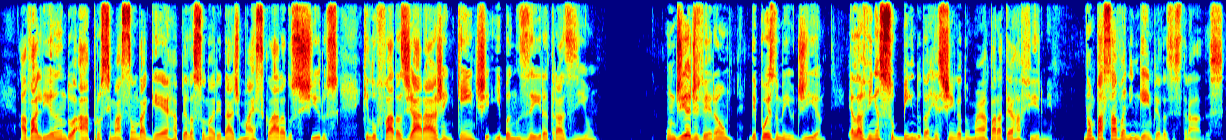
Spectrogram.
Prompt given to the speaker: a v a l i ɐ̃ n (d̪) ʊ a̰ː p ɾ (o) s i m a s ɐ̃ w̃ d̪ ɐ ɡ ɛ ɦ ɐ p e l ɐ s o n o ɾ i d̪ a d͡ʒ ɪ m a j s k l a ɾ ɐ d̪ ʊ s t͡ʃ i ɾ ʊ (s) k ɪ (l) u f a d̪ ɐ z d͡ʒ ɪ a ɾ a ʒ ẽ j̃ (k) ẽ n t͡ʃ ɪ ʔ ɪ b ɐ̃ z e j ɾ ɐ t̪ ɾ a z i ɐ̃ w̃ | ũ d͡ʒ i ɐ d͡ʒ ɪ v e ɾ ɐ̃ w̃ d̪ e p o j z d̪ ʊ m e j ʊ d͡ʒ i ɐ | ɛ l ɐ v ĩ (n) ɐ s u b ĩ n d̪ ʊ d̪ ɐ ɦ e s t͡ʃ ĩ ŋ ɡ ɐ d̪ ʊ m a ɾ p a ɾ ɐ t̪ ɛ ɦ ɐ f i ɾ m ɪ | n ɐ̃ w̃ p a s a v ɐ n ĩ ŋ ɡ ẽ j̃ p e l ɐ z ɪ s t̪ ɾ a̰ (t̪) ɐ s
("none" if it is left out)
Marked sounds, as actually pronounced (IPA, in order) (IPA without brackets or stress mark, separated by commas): d̪, o, s, l, k, ɲ, d̪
